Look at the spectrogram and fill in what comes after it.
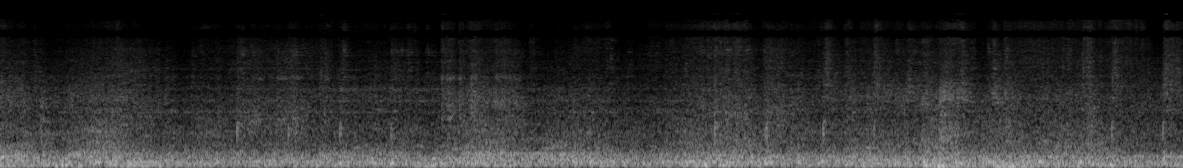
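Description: Freight train of grain hopper wagons rolling past: a steady low rumble of steel wheels on rail, with scattered clicks as the wheels cross rail joints.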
